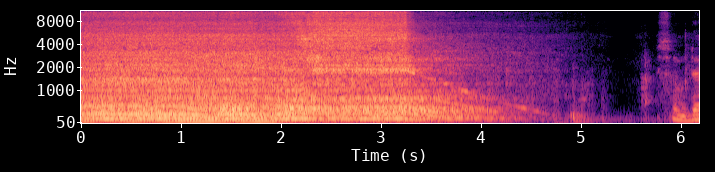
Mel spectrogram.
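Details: Kirby Heritage vacuum with complaints of a burning belt smell and abnormal sound; a loud rough whir with a fast uneven flutter, about three beats a second, then spin-down; the cracked rotor/fan impeller drags and makes the belt slip, fixed by replacing the impeller.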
